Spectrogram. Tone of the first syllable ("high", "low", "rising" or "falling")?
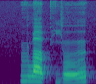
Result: falling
